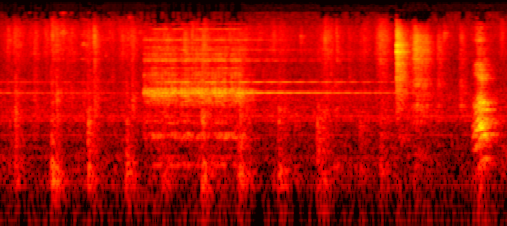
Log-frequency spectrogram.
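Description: Backstage at a theatre production, a telephone bell rings faintly for a couple of seconds amid soft background voices and shuffling, then fades as quiet talk continues.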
